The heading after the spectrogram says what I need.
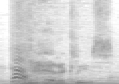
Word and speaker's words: Heracles: you doing there that thing with your voice Heracles yeah that that is how it's supposed to be pronounced seems like a lot of work but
